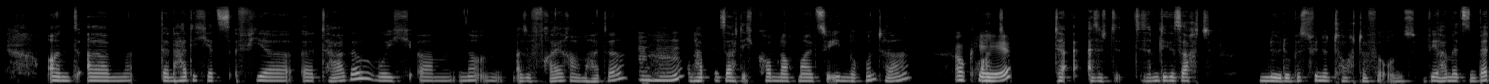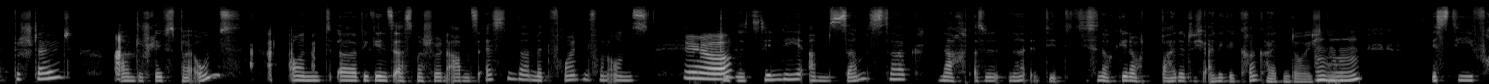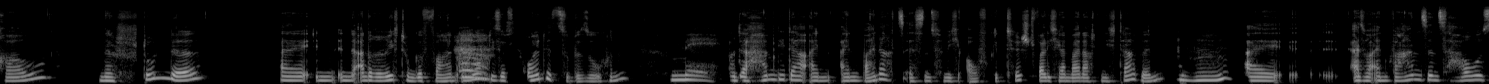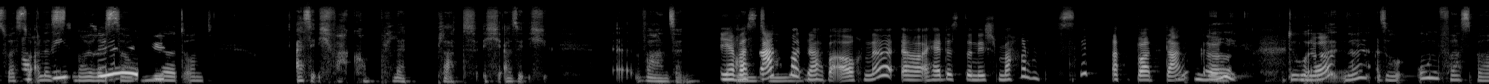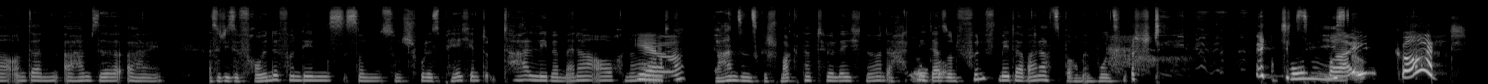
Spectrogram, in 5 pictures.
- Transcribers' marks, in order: chuckle; gasp; surprised: "Ne"; drawn out: "süß"; laughing while speaking: "müssen"; inhale; joyful: "Oh, mein Gott"; laughing while speaking: "stehen, sehe ich so"
- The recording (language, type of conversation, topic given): German, podcast, Wer hat dir auf Reisen die größte Gastfreundschaft gezeigt?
